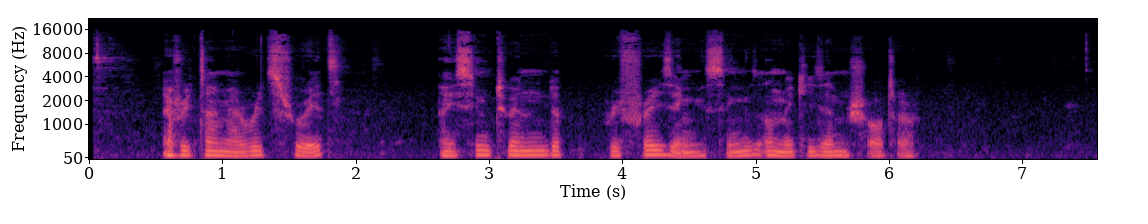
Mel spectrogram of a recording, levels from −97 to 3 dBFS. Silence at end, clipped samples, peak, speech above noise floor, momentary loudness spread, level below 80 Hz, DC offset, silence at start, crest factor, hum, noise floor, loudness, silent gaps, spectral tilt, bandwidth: 1.35 s; under 0.1%; -14 dBFS; 38 dB; 9 LU; -62 dBFS; under 0.1%; 0.05 s; 18 dB; none; -70 dBFS; -32 LUFS; none; -5 dB/octave; 15.5 kHz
